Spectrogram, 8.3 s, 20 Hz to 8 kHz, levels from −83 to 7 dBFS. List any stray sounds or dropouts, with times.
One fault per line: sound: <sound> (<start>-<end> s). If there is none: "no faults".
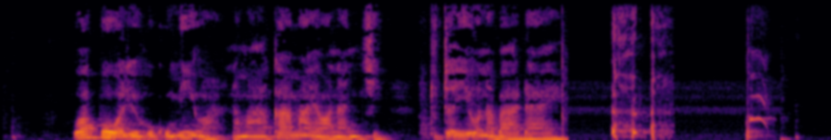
sound: cough (6.1-6.8 s)
sound: cough (7.5-7.8 s)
